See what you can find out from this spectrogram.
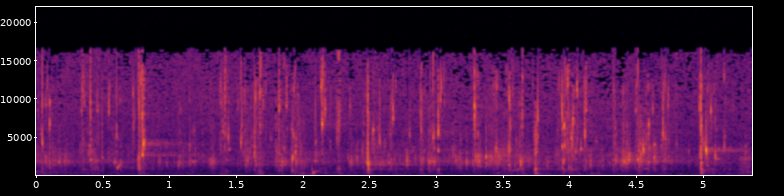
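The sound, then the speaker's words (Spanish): Bath water with bubbles: faint trickling and dripping with many small bubbly pops and light splashes at an irregular rhythm. “El sonido del baterista estaba tomando un baño con burbujas y todo.”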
